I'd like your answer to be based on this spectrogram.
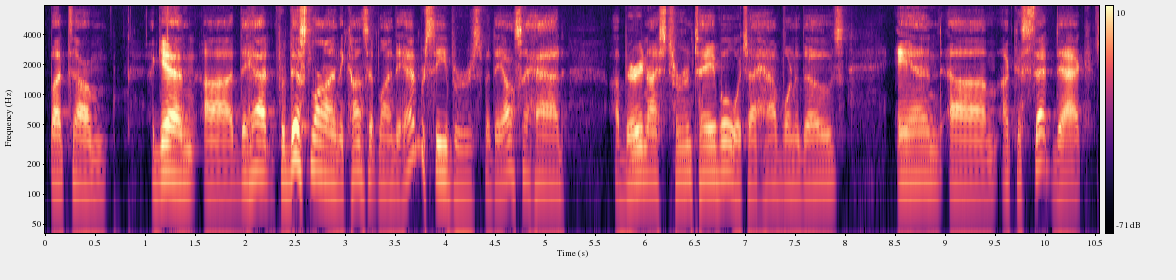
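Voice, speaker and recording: Hoarse man hosting a gear talk. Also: medium pitch, moderate pace. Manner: relaxed, rambling with fillers and self-corrections. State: hoarse from a cold. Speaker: host of a vintage stereo channel. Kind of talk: casual explainer talk.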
